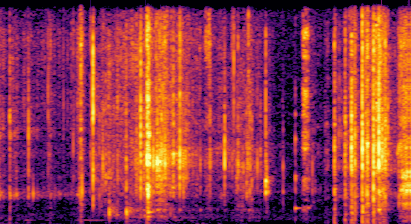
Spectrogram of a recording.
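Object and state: Dry soap bar being carved.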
